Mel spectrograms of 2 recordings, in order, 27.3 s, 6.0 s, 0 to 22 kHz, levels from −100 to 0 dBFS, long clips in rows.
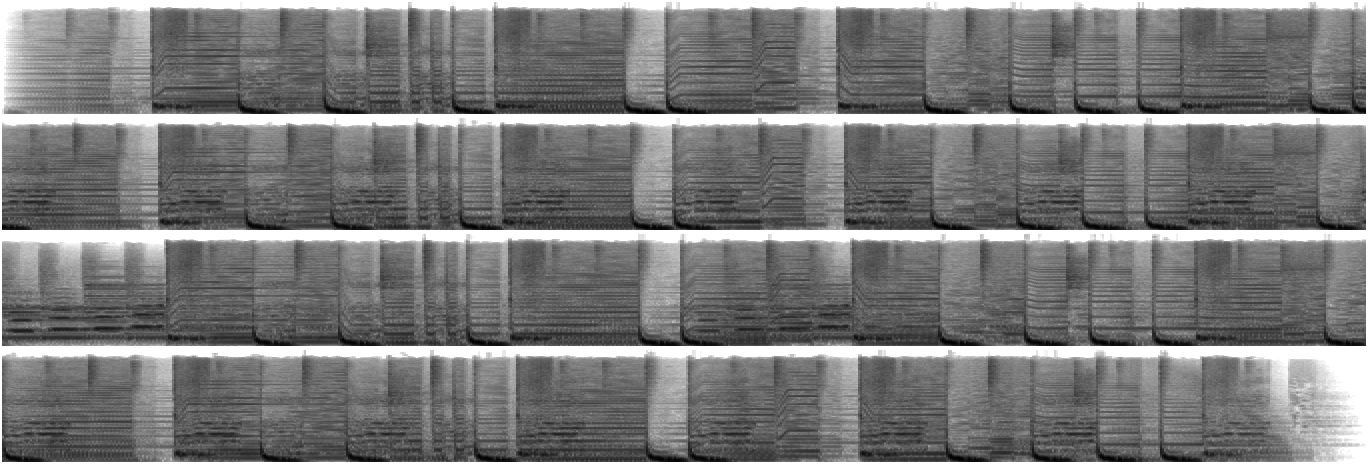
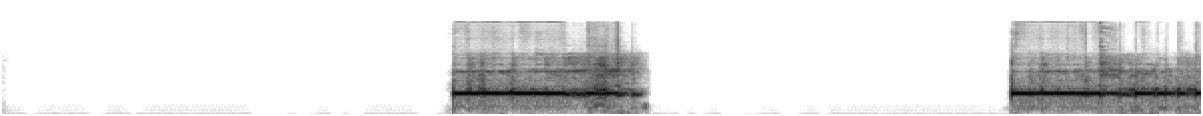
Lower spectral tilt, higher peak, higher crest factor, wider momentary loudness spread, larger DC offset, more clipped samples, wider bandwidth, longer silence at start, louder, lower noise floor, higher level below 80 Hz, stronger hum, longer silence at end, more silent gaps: about the same, -4 dB/octave vs -4 dB/octave; about the same, 0 dBFS vs 0 dBFS; about the same, 10 dB vs 12 dB; second, 4 LU vs 9 LU; neither; neither; first, 18 kHz vs 4.1 kHz; second, 0.2 s vs 2.25 s; about the same, -11 LUFS vs -9 LUFS; second, -38 dBFS vs under -90 dBFS; first, -16 dBFS vs -62 dBFS; second, none vs 50 Hz at -60 dBFS; first, 0.4 s vs 0 s; second, none vs 3.37-3.49 s, 3.58-3.68 s, 3.88-3.96 s, 4.07-4.11 s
